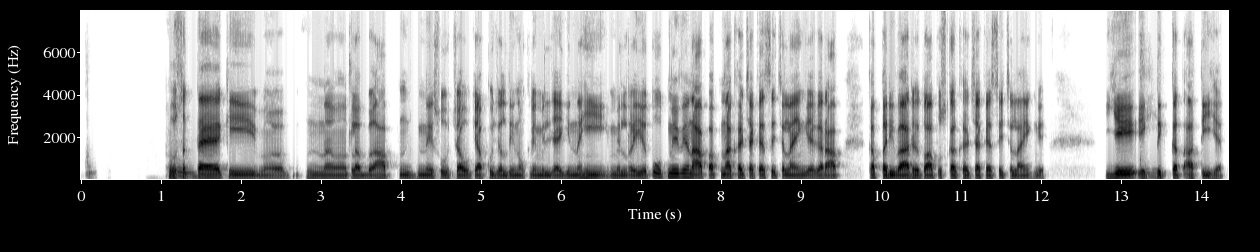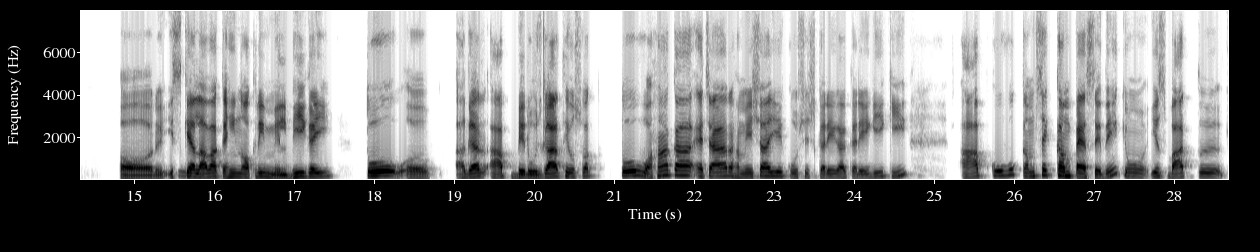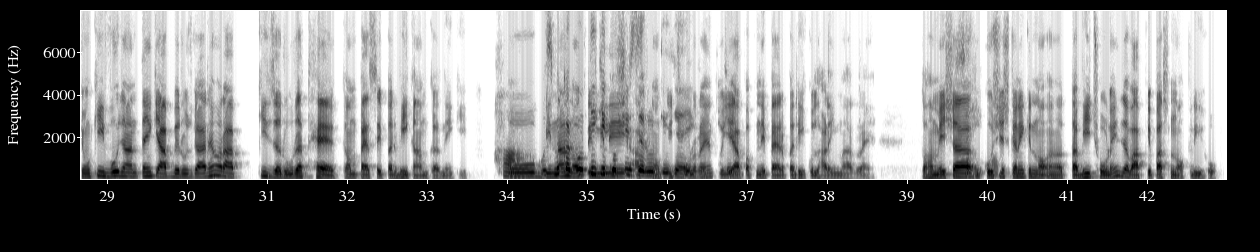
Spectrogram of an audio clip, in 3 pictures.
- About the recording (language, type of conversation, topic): Hindi, podcast, आप नौकरी छोड़ने का फैसला कैसे लेते हैं?
- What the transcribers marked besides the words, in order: other background noise; in English: "एचआर"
